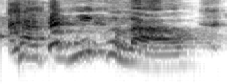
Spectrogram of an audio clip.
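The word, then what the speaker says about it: Papanicolaou: That was Dr. Papenzolaou. I don't know how to say his name. Anyways, that's why it's called the Pap. How do you say that name? See? – Yep. – Yeah. – Papenicolaou.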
